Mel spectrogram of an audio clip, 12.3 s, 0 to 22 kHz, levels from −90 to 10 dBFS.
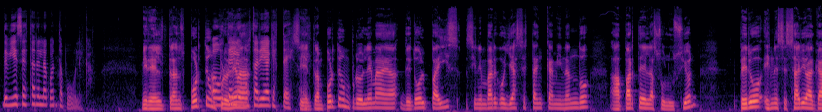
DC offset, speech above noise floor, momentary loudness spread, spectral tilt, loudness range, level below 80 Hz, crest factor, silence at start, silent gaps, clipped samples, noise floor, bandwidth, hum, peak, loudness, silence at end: under 0.1%; 35 dB; 11 LU; -5.5 dB/octave; 4 LU; -64 dBFS; 22 dB; 0.05 s; none; under 0.1%; -63 dBFS; 17 kHz; none; -8 dBFS; -28 LUFS; 0 s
